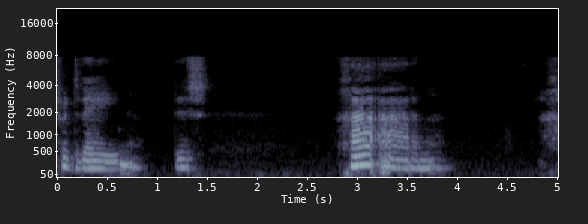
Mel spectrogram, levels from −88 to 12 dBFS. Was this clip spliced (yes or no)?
no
